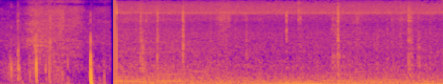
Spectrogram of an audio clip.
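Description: After a click the engine catches and settles into a steady, even low rumble that builds slightly; running healthy now.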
